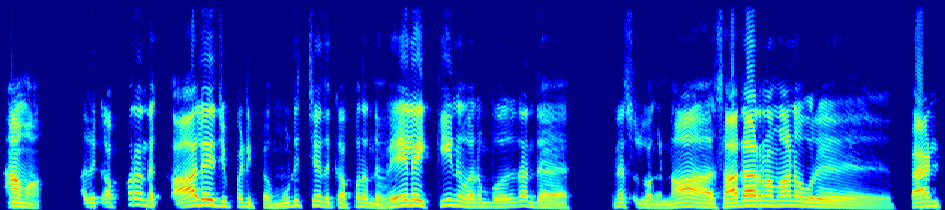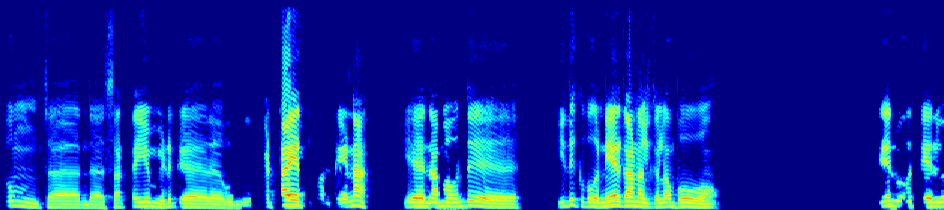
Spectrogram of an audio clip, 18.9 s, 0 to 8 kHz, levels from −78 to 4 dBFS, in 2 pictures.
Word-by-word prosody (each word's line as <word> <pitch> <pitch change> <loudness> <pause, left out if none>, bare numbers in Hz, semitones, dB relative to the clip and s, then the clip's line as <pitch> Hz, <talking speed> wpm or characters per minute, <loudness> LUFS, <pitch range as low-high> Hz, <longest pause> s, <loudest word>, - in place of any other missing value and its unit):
ஆமா. 140 -6 +1 0.5
அதுக்கப்புறம் 155 +10 -4
அந்த 180 - -1 0.2
காலேஜ்ஜு 195 -2 +6
படிப்ப 135 -4 -6
முடிச்சதுக்கப்புறம், 155 -3 -4
அந்த 125 -3 -4
வேலைக்கின்னு 195 0 +3
வரும்போது 140 0 -4
தான், 180 -2 -1
அந்த 135 -3 -4 0.7
என்ன 155 +1 -5
சொல்லுவாங்க? 120 -4 -7
நா 155 - +2 0.4
சாதாரணமான 185 +1 +6
ஒரு 150 -2 +1 0.9
பேண்டும், 170 +2 0 0.2
ச - - -13 0.3
அந்த 115 0 -10 0.2
சட்டையும் 155 +3 -5
எடுக்கற 130 -4 -4 0.2
ஒரு 105 -1 -10 0.3
கட்டாயத்துக்கு 195 +6 +5
வந்துட்டேன் 155 - -5
ஏன்னா? 190 -1 +4 0.5
ஏ - - +5 0.2
நம்ம 155 0 -1
வந்து. 180 +3 -3 0.9
இதுக்கு 205 -2 -7
போ 160 - -1 0.2
நேர்காணலுக்கெல்லாம் 155 -6 +2
போவோம். 130 -4 -1 1.6
நேர்முக 175 -1 -2
தேர்வு, 155 +1 0
155 Hz, 110 wpm, -21 LUFS, 140-180 Hz, 1.6 s, காலேஜ்ஜு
